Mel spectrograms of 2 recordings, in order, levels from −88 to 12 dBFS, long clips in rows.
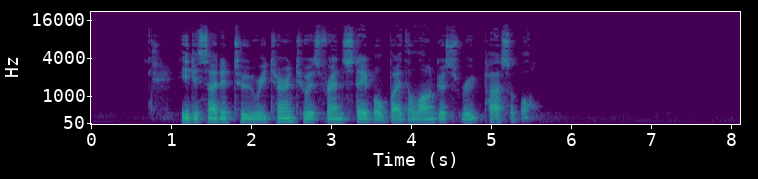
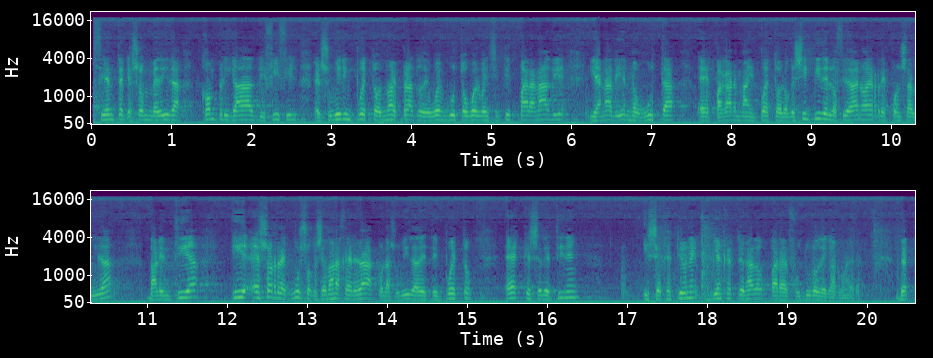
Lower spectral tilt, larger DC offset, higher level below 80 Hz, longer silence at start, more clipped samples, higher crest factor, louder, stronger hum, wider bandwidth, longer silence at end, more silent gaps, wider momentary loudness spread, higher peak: about the same, -4 dB/octave vs -4.5 dB/octave; neither; second, -74 dBFS vs -36 dBFS; first, 0.75 s vs 0 s; neither; about the same, 20 dB vs 16 dB; second, -35 LUFS vs -21 LUFS; neither; second, 14 kHz vs 17.5 kHz; first, 2.6 s vs 0 s; neither; first, 12 LU vs 8 LU; second, -16 dBFS vs -6 dBFS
